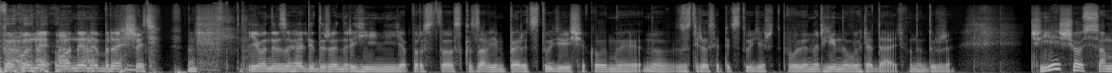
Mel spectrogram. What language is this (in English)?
Ukrainian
